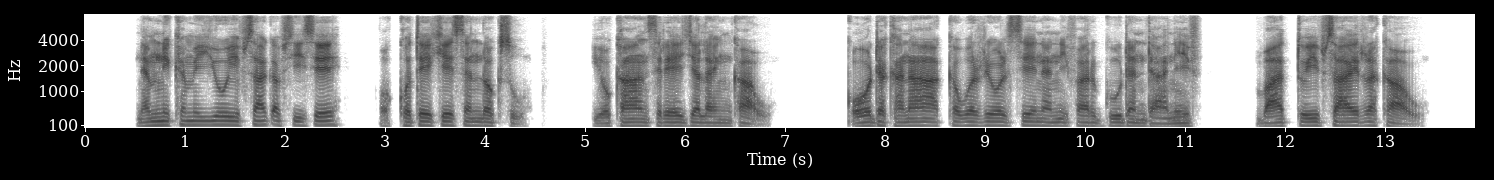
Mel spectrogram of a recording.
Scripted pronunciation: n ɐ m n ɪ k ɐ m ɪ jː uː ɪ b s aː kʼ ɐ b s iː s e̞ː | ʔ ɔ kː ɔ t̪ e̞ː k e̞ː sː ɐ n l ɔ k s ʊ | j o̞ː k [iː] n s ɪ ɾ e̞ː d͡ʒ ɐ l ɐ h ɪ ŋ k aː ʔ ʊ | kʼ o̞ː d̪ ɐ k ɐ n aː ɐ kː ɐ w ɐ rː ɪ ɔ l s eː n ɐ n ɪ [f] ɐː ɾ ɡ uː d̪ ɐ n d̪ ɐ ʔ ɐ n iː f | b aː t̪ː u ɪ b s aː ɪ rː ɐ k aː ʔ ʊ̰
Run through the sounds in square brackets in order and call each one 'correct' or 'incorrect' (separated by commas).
incorrect, correct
